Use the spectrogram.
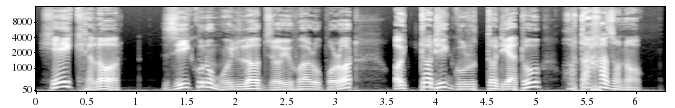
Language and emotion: Assamese, disgusted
